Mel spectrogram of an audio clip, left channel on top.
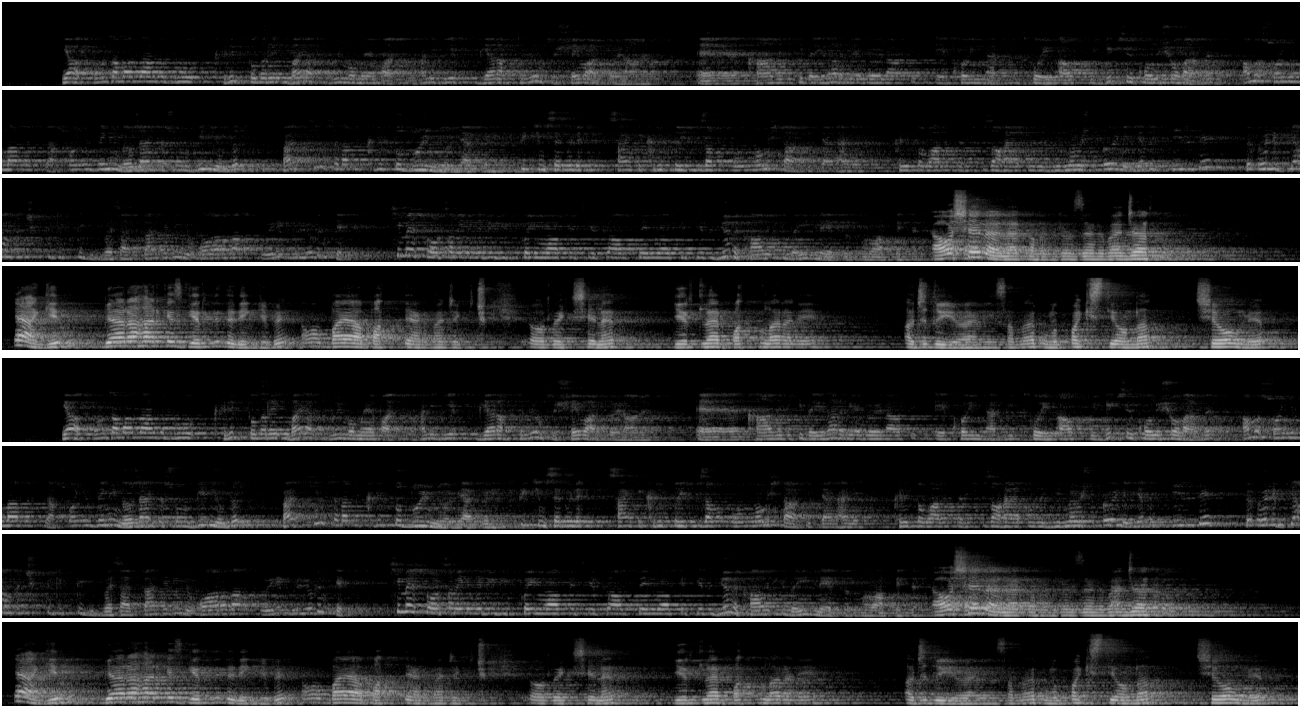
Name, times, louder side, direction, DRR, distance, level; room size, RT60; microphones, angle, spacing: voice 1, 0.6-6.5 6.9-12.1 12.4-15.4 15.8-21.6 21.9-25.1 25.4-29.4 29.8-35.1 35.6-35.9 37.0-37.9 39.5-39.7, right 2 dB, 55° right, 2 dB, 1.0 m, -36 dB
voice 2, 35.3-37.4 39.1-39.5 39.9-45.1 45.7-47.1 48.0-50.5 50.9-51.5, left 2 dB, 30° left, 6 dB, 0.7 m, -27 dB
19.5 x 14.5 x 4.5 m, 2.6 s
head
